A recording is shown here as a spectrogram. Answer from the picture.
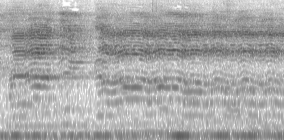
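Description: A voice singing with music, holding long notes with a wavering vibrato.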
